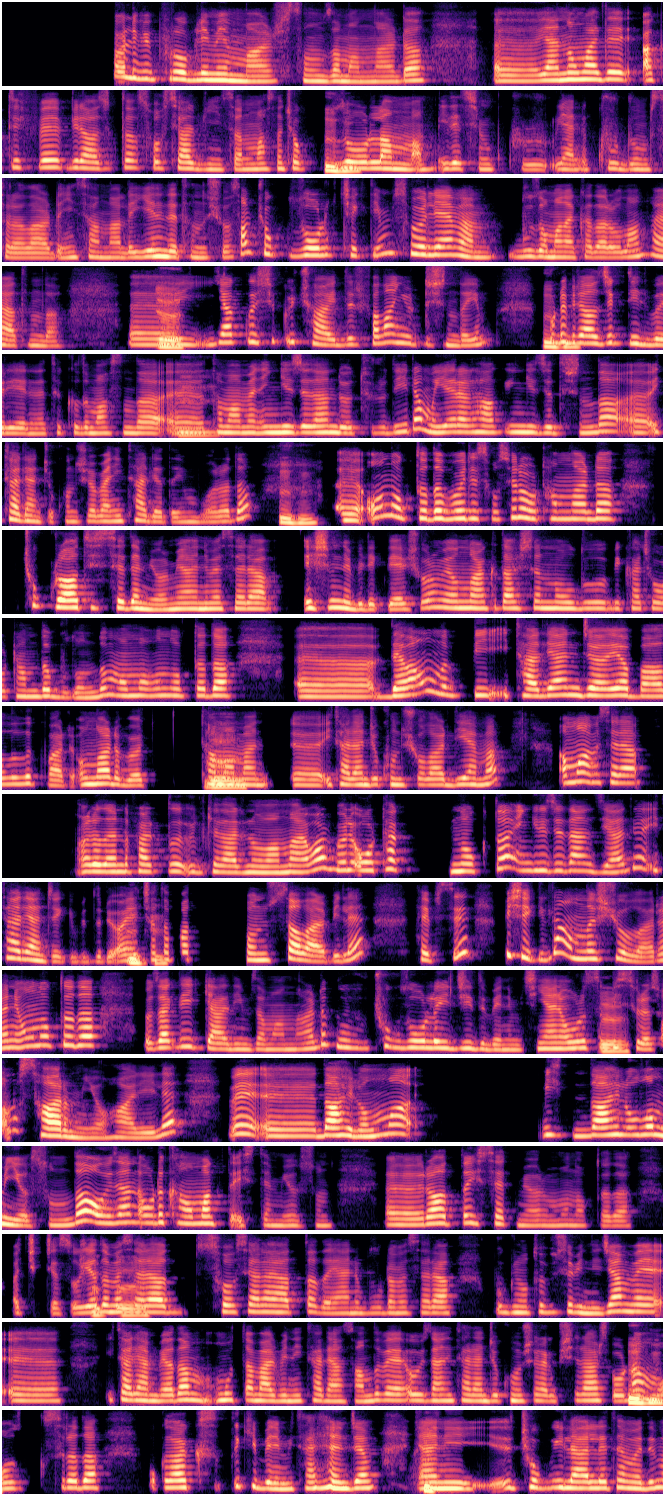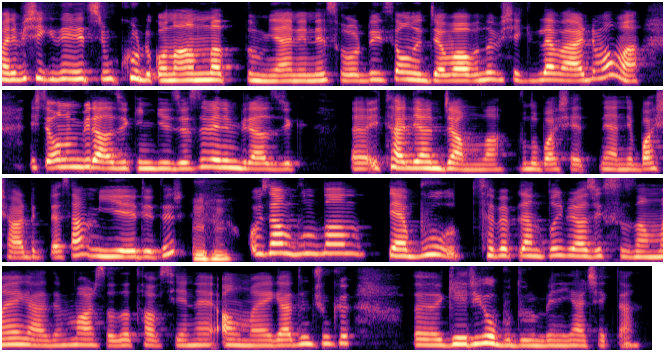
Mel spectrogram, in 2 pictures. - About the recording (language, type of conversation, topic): Turkish, advice, Sosyal ortamlarda kendimi daha rahat hissetmek için ne yapabilirim?
- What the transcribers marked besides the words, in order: other background noise; laughing while speaking: "İtalyancam"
